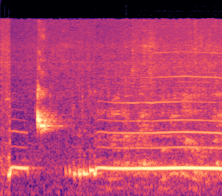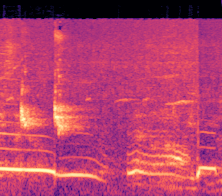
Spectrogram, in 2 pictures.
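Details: Kept puter pelung dove, Indonesia, giving the long 'kwok' call: a short note, a quick pulsed stutter, then an unbroken level hoot for nearly three seconds that slides down, followed by a wavering coo and another short note.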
